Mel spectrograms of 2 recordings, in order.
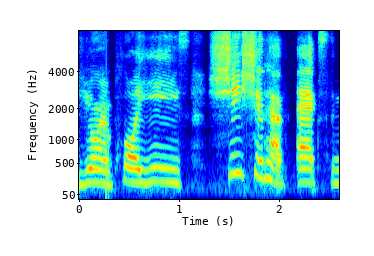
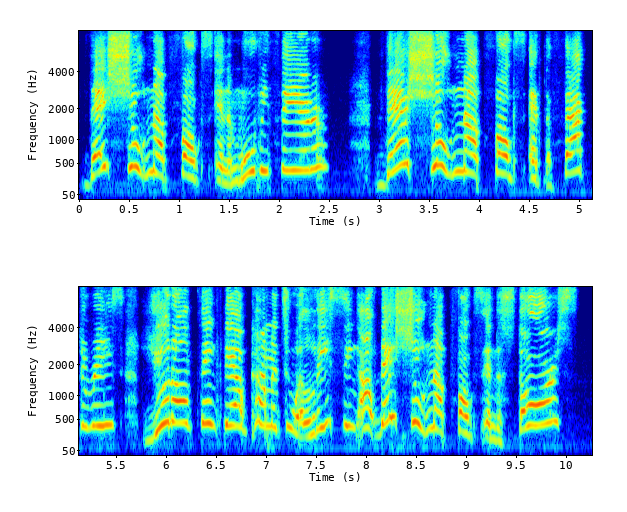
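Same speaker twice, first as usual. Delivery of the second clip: fired-up appeal; 9 semitones higher than usual. Real, not acted. Calling on Coco to agree.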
